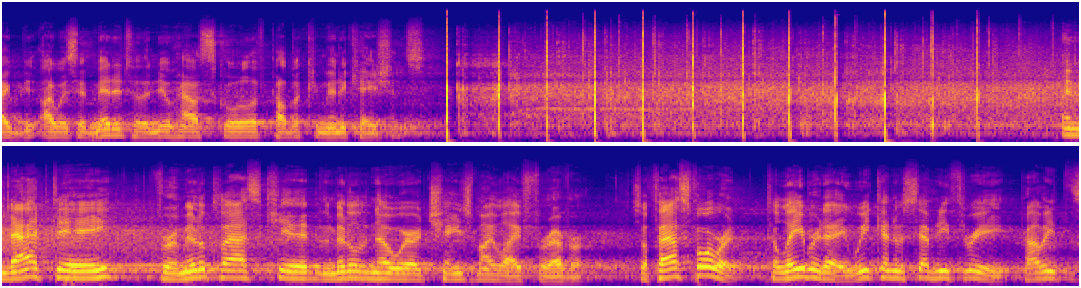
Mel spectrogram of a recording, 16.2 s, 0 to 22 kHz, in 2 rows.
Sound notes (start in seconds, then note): 3.3 congregation applauding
